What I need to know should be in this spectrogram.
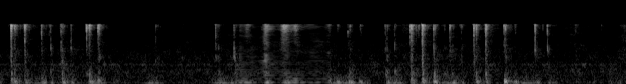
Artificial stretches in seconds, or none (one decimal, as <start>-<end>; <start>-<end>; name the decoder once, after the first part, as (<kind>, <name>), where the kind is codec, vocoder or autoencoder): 2.4-3.3 (vocoder, HiFi-GAN)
